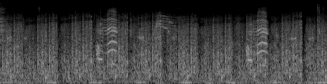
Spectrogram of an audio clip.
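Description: Chickens in Ocarina of Time squawking and clucking in two short bursts over dense, noisy game sound.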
